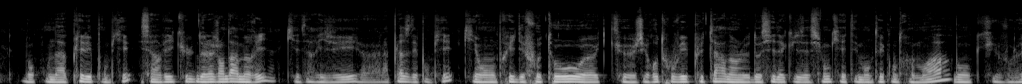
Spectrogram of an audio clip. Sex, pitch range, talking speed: male, 110-135 Hz, 245 wpm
